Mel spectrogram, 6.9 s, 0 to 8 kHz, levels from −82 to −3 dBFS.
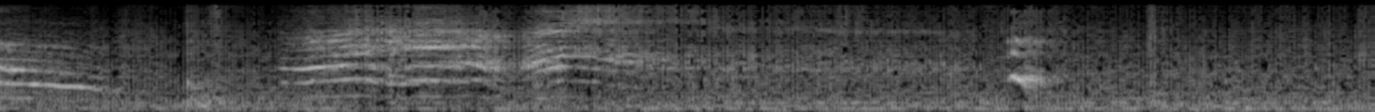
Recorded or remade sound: remade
